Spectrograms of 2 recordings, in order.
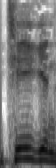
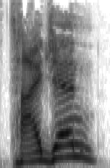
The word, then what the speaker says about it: Teigen: we've been pronouncing chrissy teigen z' name wrong this entire time quote I gave up a long time ago my last name is ty gen not Teigen tigon whatever so bad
